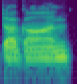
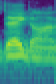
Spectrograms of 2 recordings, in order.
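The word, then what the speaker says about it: Dagon: on the threshold of dogon in ashdod to this day I always thought it was degon until I read in strongs the pronunciation U could be don't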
